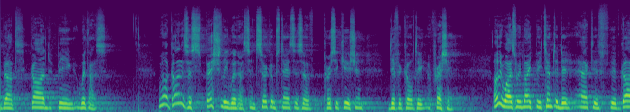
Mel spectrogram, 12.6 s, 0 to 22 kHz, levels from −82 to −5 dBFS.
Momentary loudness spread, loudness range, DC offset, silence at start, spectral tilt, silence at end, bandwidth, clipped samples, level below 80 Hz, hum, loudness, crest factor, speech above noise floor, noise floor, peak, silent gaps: 10 LU; 4 LU; under 0.1%; 0 s; -6.5 dB/octave; 0 s; 16 kHz; under 0.1%; -52 dBFS; none; -24 LUFS; 16 dB; 27 dB; -50 dBFS; -8 dBFS; none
